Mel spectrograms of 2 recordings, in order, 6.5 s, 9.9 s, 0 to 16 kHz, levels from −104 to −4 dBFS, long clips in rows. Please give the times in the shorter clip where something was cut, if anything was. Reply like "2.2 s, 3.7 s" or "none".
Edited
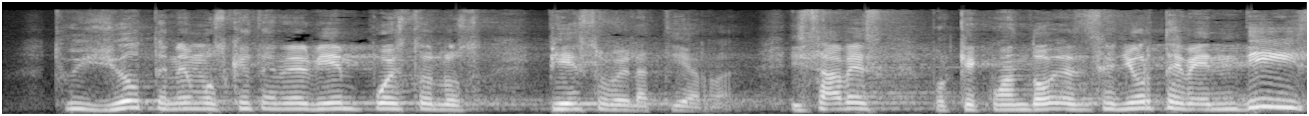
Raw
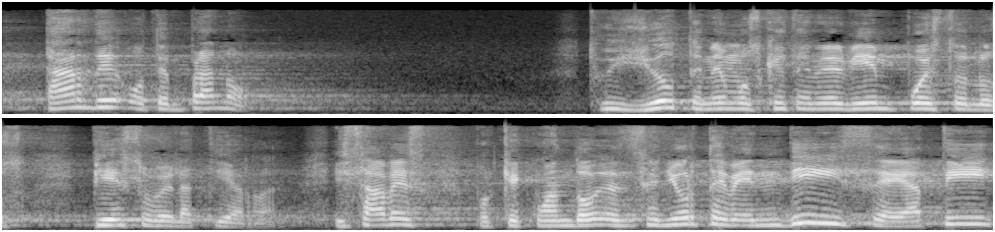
none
